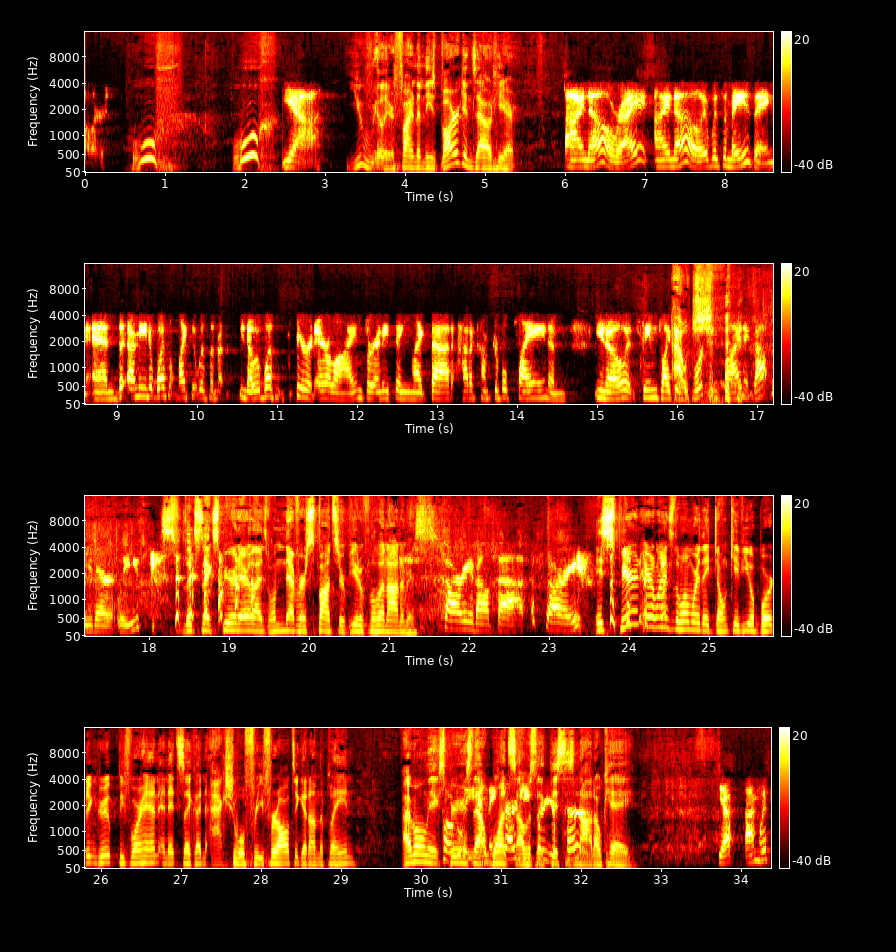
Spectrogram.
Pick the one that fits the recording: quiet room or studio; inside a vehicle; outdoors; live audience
live audience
